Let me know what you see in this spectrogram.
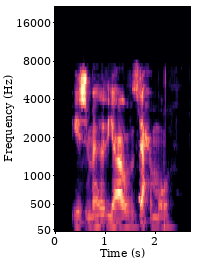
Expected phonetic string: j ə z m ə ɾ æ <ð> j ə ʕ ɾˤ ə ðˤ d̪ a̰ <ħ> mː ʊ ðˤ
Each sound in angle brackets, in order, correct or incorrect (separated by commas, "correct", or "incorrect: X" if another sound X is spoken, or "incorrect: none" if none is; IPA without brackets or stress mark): correct, correct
